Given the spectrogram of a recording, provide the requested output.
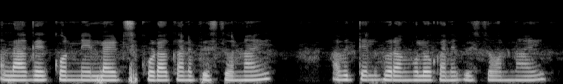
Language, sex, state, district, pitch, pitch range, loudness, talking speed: Telugu, male, Telangana, Hyderabad, 200 Hz, 195-210 Hz, -17 LUFS, 105 wpm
